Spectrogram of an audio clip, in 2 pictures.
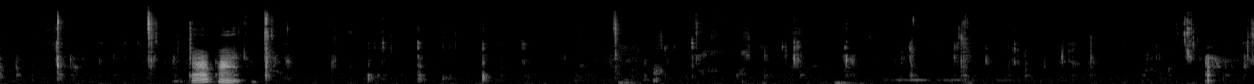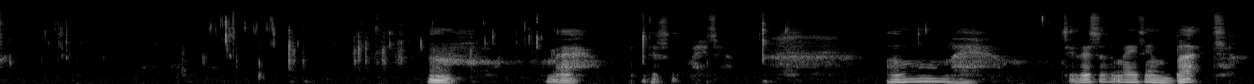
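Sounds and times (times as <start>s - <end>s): person chewing with wet smacks: 0.0s - 18.1s.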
